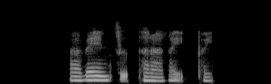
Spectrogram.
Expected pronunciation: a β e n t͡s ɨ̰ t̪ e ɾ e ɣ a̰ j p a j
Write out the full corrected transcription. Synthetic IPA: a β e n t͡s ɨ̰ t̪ a ɾ a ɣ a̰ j p a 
